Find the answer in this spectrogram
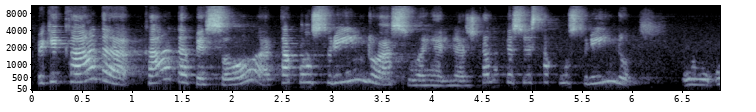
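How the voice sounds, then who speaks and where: A woman's voice: sits high, a bit bright, roomy sound, in a large hall, poor audio. A woman talking in a casual, reflective vlog, often repeating words and asking her listener if they understand. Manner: reflective, repeats words, frequent "entende?" tags. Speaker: channel host. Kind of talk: casual personal vlog on manifestation.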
